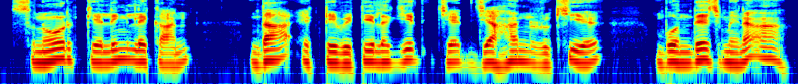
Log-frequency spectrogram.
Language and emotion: Santali, fearful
